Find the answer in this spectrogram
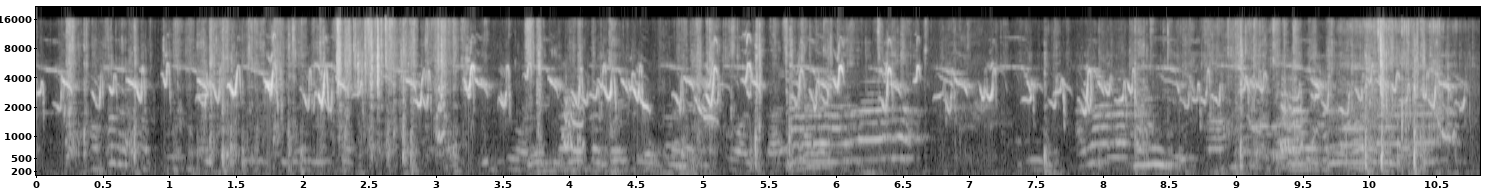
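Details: Several francolin chicks peeping constantly, sharp high chirps tumbling over one another, broken by bursts of scratchy noise and a few low, buzzy clucking notes.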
